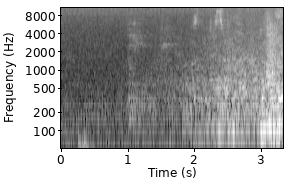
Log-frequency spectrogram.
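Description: An audience murmurs and stirs in a large echoing hall.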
